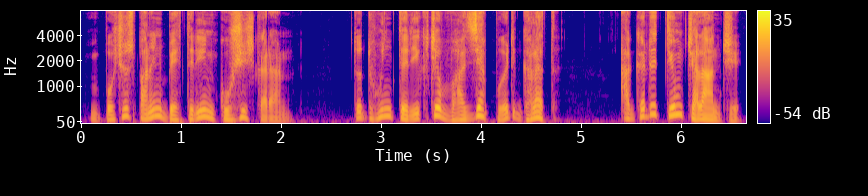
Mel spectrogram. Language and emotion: Kashmiri, angry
